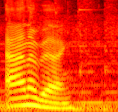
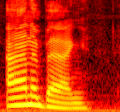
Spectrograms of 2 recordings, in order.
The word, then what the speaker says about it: Arneberg: Mais c'est pas prononcé comme ça en Norvège, n'est-ce pas? – Non. C'est comment? Ingrid Arneberg. – Il va falloir que tu me répètes ça sans fond, là.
